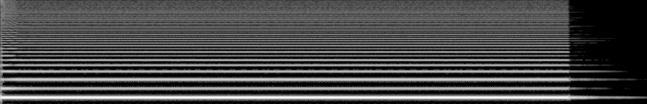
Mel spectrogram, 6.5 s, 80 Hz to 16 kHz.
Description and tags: Full Brass Ds4
The note D-sharp in octave 4. An FM synth brass patch created in AudioSauna.
synthesizer, fm-synth, brass, synth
